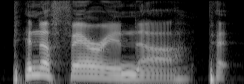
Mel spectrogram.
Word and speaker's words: Pininfarina: So River Simple is the one I could totally pronounce. Pininfarina.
